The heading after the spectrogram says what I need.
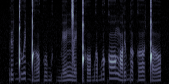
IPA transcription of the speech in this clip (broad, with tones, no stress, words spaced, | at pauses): ɾɨ˧˥ɡ͡ǃu˥e̯ ɡ͡ǃɤ˩˧o̯ku˩˧b | beː˩˧ŋ͡ǀe˩˧ ǃʰo˩˧ bɤ˧ bo˥kɔː˥ŋɒ˩˧ɾɨ˧˥b ɾɤ˩ kɤː˥ǃɤ˧˥o̯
